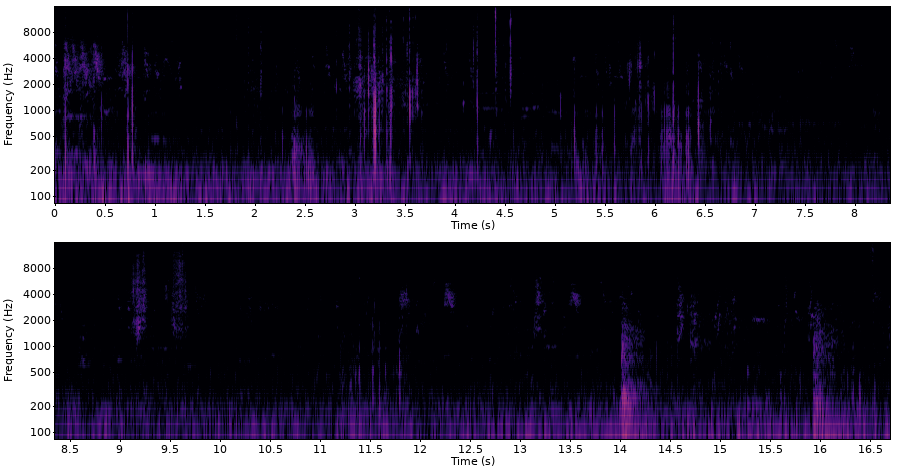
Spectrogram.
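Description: Faint rustling and clicking of a cat moving and pawing over grass and loose pebbles, the clicks bunched about three seconds in, over a low rumble of wind.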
